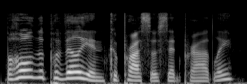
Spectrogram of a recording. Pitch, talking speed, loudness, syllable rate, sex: 225 Hz, 145 wpm, -18 LUFS, 5.3 syllables/s, female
